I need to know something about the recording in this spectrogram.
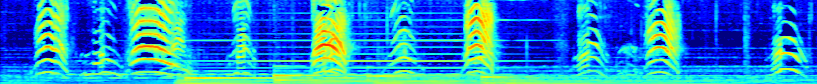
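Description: Newborn kittens mewing: short, high-pitched cries about once a second. Background music with sustained chords comes in about two seconds in.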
